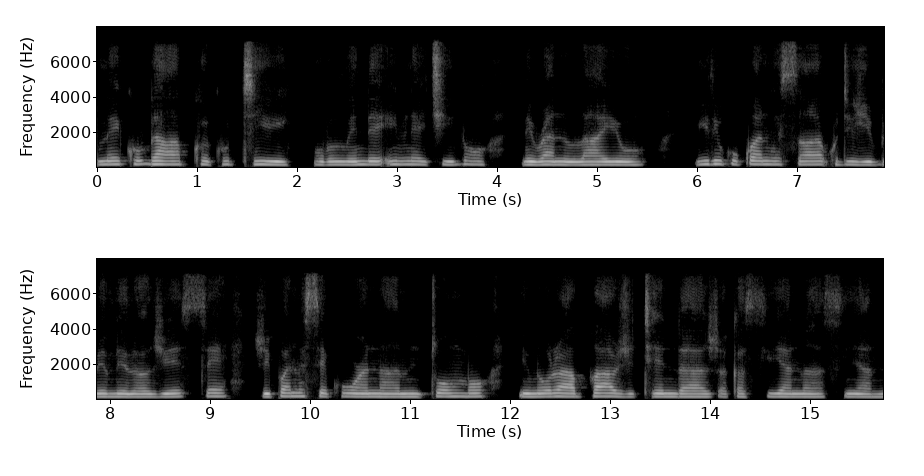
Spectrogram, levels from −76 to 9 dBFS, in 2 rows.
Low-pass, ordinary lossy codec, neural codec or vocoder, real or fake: 7.2 kHz; MP3, 48 kbps; codec, 24 kHz, 0.9 kbps, WavTokenizer, small release; fake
